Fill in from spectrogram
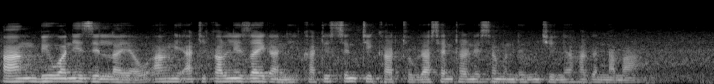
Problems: constant background noise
